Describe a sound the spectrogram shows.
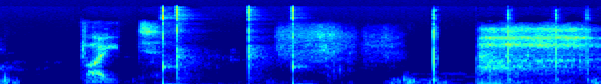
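A table tennis ball clicks sharply off a paddle and the table.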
